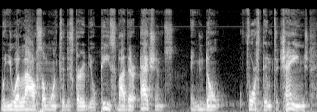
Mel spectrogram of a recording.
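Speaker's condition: No condition

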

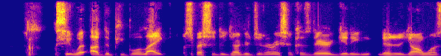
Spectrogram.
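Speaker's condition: No condition

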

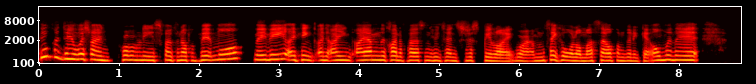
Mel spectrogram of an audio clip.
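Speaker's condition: Bilateral cleft lip and palate; congenital

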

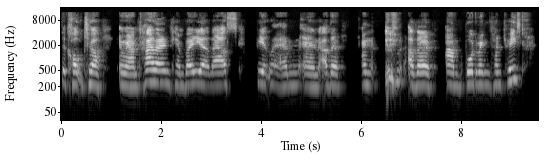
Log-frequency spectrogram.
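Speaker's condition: Cerebral palsy; bilateral cochlear implants for hearing loss

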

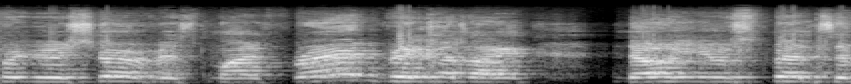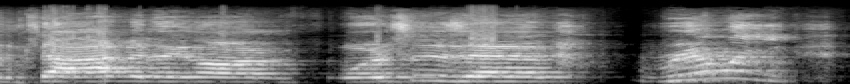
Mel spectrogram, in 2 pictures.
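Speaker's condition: Cerebral palsy; severe

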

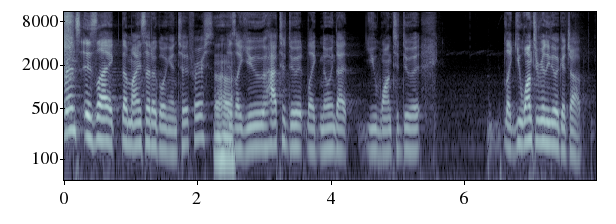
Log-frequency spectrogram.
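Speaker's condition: No condition

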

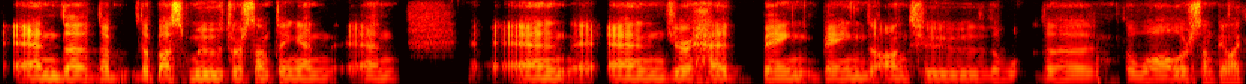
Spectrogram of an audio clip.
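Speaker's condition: Stuttering; stuttering since at least high school; stuttered sometimes during high school team practice, kept stutter private; repeated sounds, repeated words

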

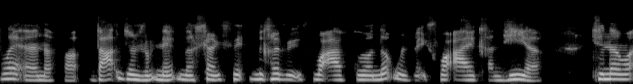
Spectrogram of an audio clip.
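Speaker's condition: Cleft palate; congenital

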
